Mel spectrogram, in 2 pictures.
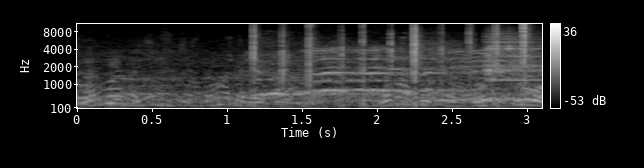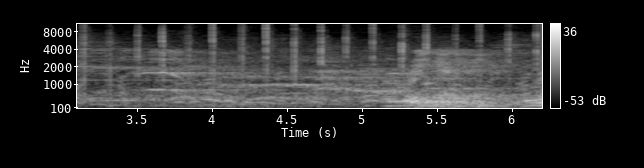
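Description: Men's voices talking in a large arena hall, overlapping, with scattered sharp clicks throughout. The voices get louder about five seconds in.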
